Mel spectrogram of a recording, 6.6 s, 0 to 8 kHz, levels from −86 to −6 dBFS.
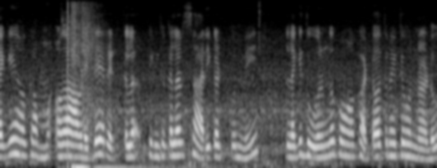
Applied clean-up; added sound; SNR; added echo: none; Gunshot, gunfire; 12 dB; none.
